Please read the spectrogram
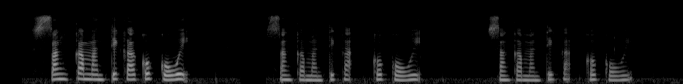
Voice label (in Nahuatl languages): "san kamantika kUkuwI", Oapan, female; Oapan minimal pairs 1998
